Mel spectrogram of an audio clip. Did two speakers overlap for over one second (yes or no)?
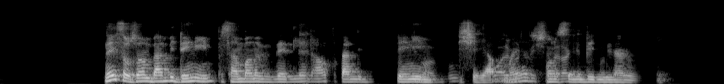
yes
